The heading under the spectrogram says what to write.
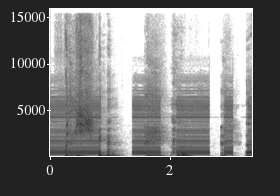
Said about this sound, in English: If you hear this, ladies and gentlemen, Seth is not recommending. Oh, that's Seth hitting the alarm.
